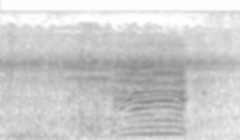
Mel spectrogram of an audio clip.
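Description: A dairy cow mooing once, a short low moo of under a second in the second half.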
